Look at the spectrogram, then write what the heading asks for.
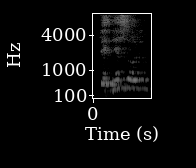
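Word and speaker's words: Taenia solium: Pero siempre les digo cómo se escribe, porque como se escribe realmente es Taenia, se lee Tenia. Entonces están Tenia solium, Tenia saginata y Tenia saginata asiática.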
